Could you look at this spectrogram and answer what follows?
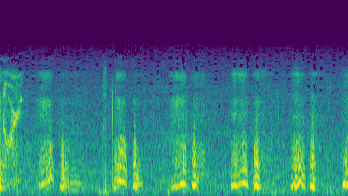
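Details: Chubby little son sleeping, with rhythmic, whistling snores in repeated paired breaths over faint room noise; snoring with a tonal, whistling quality.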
